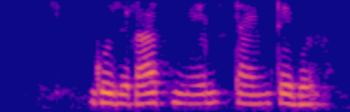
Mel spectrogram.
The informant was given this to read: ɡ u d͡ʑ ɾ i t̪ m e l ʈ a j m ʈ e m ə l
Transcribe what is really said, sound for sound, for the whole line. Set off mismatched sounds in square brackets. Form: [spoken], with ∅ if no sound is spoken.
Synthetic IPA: ɡ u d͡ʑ ɾ [a] t̪ m e l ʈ a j m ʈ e [b] ə l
